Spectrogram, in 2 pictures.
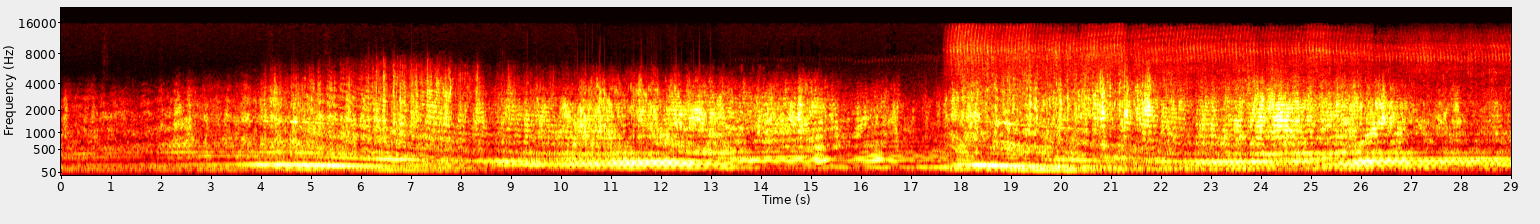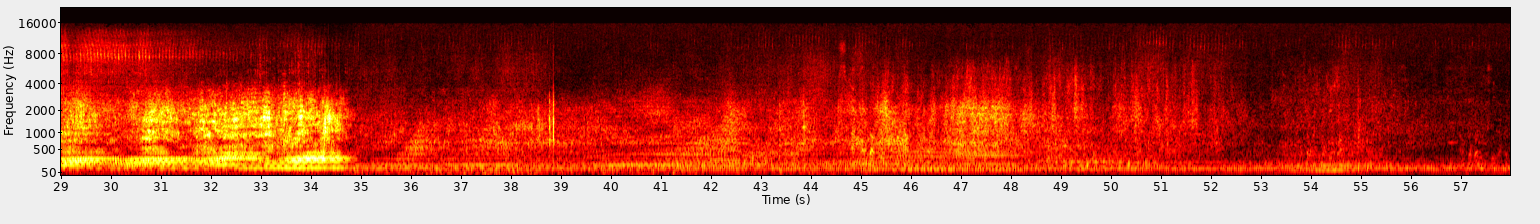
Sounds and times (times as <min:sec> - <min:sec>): Fixed-wing aircraft, airplane: 0:00.0 - 0:57.9.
